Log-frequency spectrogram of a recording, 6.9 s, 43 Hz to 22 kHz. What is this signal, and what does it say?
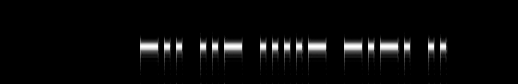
Morse code, heard as a keyed tone, about 15 wpm, 700 Hz. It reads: DU4CI
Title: DXCC-100 Call Signs - 5 Characters - Repeated 2x - 15wpm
